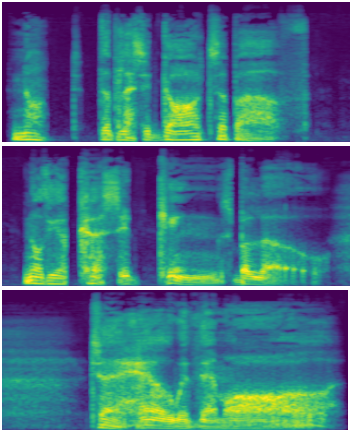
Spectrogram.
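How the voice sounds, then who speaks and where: Raspy, vengeful immortal villain. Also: male voice, extremely low pitch, fairly bright tone, no room sound, studio quality, full character voice. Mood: dark, vengeful. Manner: grandiose, archaic wording, slow dramatic delivery. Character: vengeful, tormented immortal man turned self-proclaimed monster. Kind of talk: theatrical video game voice acting.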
